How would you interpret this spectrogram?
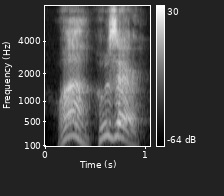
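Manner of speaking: put-on startled, high, confused old politician; Joe Biden. President roused mid-call by the host, startled. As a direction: jolt awake, bewildered.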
